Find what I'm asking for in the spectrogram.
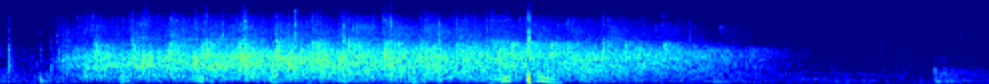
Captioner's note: applause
